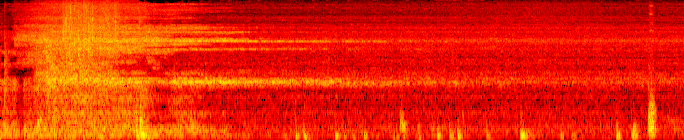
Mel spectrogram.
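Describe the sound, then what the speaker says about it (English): Water running from a tap into a large rock tumbler barrel, a strong rushing pour at first that fades out, followed by scattered soft knocks and clunks. "let's put some more water in this thing"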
